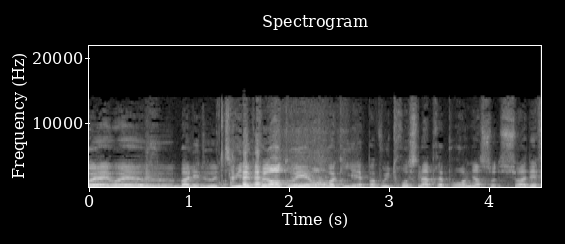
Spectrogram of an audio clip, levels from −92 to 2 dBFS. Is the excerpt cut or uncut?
cut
